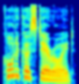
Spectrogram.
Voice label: "corticosteroid", English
